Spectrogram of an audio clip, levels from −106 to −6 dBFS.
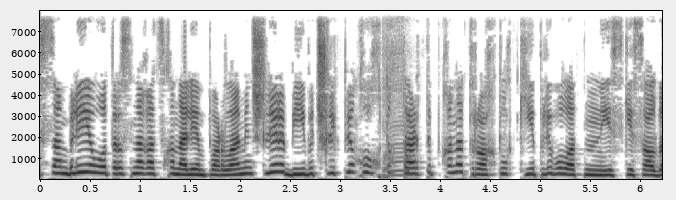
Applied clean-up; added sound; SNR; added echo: classical method Wiener filter.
